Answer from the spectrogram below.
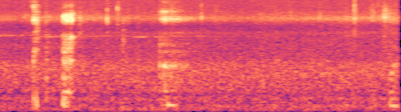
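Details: Adult hiccupping in a parked car while hungry, before eating: two or three brief, sharp throat gulps in a quiet setting; hiccups.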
